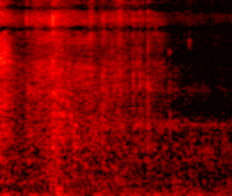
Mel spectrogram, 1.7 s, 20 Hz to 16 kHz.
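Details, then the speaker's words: Renault Zoe ZE40 R90 electric motor after replacing noisy bearings, rotor spun by hand: faint smooth whir with light bearing hiss from the rubber-shielded high-speed bearing, no grind; much quieter than before, bearings healthy. "all right so there we go sounds pretty good you can just about hear the bearing you can hear that one that's the um rubber shielded highs speeded one at that"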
